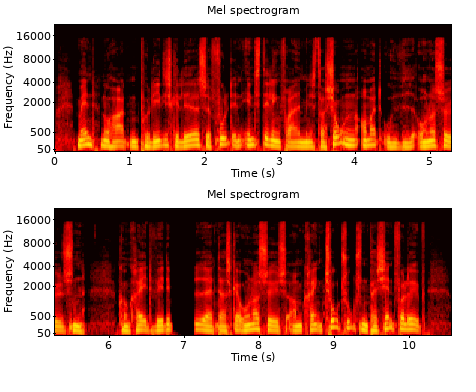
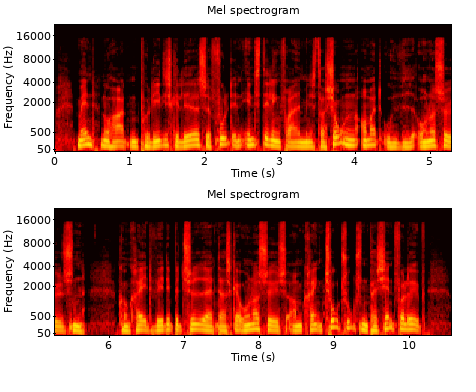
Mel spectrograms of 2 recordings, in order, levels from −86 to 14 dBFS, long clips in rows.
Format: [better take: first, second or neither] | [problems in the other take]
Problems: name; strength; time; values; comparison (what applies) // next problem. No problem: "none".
second | audio cutting out; at 7 s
